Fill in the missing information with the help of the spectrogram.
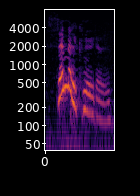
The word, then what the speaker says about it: Semmelknödeln: Jetzt hast du nämlich gerade gesagt Semmelnknödeln. – Ist recht, Semmelnknödeln. – Nein. Richtig muss es eigentlich heißen Semmelknödeln. Die Semmel muss man dabei betonen.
